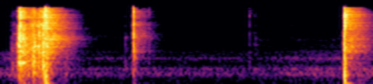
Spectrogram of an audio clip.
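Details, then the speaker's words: Modified Glock pistol with aftermarket trigger, after adjustments fixing failure to reset (slide lug pushing connector over). Three crisp clicks about a second apart, dry fire then slide rack: trigger now resets cleanly each time, normal reset. "pull the trigger rack the slide live trigger okay every time it doesn't matter if we trap don't trap"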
